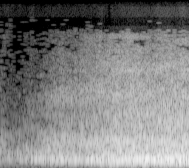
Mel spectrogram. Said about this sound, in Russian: Оживленный московский перекресток.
